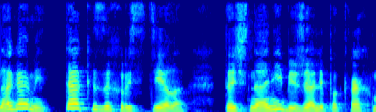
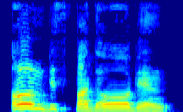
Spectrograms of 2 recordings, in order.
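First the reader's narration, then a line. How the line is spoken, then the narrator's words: Laughing young girl. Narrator (Russian): Молодая девушка засмеялась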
